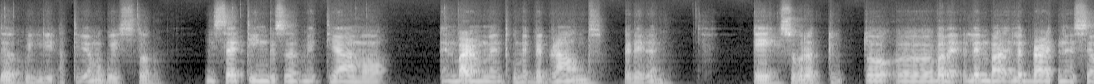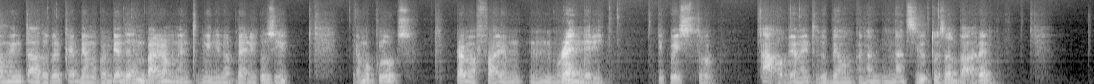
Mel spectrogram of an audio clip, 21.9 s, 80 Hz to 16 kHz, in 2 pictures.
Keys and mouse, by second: 1.2 click, 2.3 click, 3.5 click, 11.4 click, 14.4 click, 17.0 click, 18.8 click, 20.2 click.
